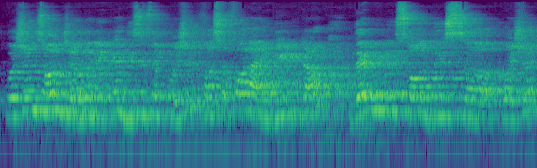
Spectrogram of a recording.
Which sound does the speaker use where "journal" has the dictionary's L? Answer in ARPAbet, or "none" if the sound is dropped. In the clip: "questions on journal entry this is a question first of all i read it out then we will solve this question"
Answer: N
